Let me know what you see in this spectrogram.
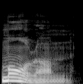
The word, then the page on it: moron: British English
